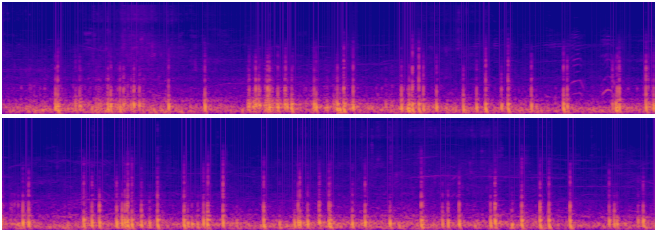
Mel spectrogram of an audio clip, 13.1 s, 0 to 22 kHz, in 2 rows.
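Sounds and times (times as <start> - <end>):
fireworks bangs: 0.0 - 13.0
low rumble of booms: 0.0 - 13.0.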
